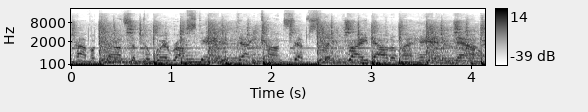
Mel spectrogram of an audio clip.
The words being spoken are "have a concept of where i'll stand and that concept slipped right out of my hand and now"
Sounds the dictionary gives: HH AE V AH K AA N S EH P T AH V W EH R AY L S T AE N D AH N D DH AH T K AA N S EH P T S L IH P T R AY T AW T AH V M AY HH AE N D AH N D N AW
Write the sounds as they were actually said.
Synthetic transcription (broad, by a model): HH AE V AH K AA N S EH P T AH V W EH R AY S T AE N D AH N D DH AH T K AA N S EH P T S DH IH T R AY T AW T AH V M AY HH AE N D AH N N AW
